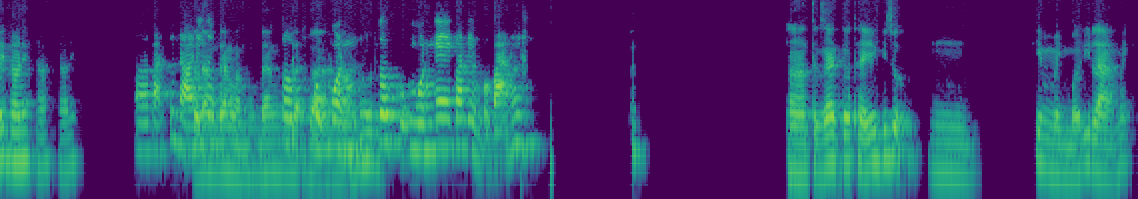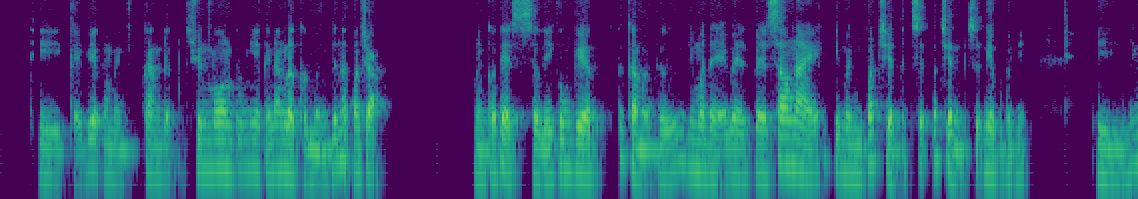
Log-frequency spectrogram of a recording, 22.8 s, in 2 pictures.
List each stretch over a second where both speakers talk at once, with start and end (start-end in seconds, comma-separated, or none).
1.9-3.8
